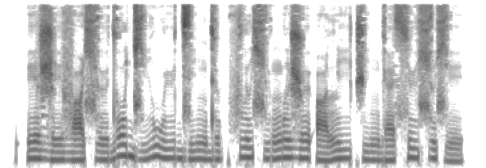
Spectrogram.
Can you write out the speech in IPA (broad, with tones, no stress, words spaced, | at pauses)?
ʔe˧ʐe˨vɑ˨ ɕø˨do˦d͡ʑi˨˦ wy˦d͡zi˧ŋdø˧kʷ flɯ˦ɕy˧ŋʷi˦ ʐø˦ʔɑ˨ li˧t͡ʃi˨ŋɡæ˨ sy˦ɕø˦ɕe˨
